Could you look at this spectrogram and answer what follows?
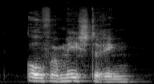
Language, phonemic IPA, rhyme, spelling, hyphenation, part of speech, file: Dutch, /ˌoːvərˈmeːstərɪŋ/, -eːstərɪŋ, overmeestering, over‧mees‧te‧ring, noun, Nl-overmeestering.ogg
- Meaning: act or instance of overpowering, subjugation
